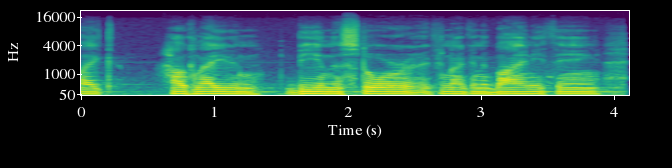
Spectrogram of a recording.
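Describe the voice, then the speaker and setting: A man speaks with a Miami accent in a very deep, low voice. His pace is moderate. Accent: Miami American English. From Miami, Florida. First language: Spanish. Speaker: church member. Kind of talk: interview testimony. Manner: casual, hesitant with fillers.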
